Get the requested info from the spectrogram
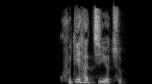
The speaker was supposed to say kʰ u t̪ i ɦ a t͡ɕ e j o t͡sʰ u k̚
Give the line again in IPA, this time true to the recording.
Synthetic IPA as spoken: kʰ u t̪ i ɦ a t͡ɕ i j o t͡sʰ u k̚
